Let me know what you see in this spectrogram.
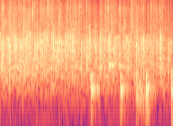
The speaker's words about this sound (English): It's like you won a bonus round or something. Yes. We just gave you an applause for knowing a movie you've been in.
